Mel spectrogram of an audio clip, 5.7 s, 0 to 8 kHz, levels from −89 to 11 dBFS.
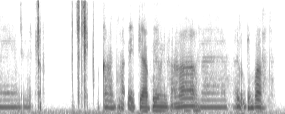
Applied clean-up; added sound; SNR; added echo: neural diffusion model UNIVERSE++.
